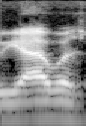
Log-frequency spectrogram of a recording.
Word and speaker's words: Yahowah: reading from the book that introduced us to yahwah's name the book that told us how to pronounce yahwah's name the book that told us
